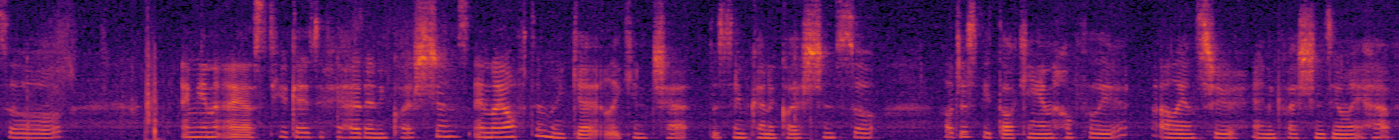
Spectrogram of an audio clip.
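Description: A woman's voice: a little high, little pitch movement, a little slow, gravelly, dark tone, a little hiss or hum, rough recording. A 22-year-old woman from Canada, a native French speaker with a Quebec French accent, chatting casually and shyly to her listeners in a youthful-sounding voice. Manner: shy, hesitant, giggly. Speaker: amateur audio creator.

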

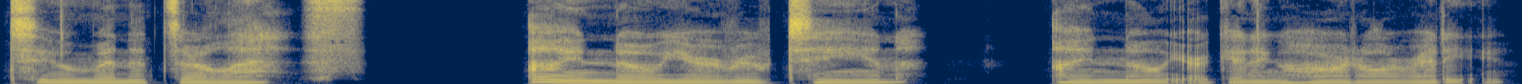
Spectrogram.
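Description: A woman in an intimate adult ASMR role-play, speaking in a sultry, teasing, breathy way like a seductive narrator. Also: medium pitch, little pitch movement, slow, dark tone, dry recording, clean studio sound. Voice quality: husky, breathy.

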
